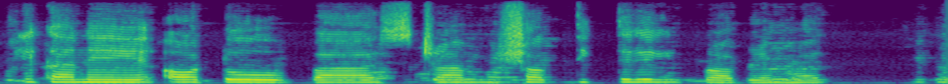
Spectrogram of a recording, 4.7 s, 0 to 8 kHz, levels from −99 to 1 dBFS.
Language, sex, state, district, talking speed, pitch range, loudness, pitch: Bengali, female, West Bengal, North 24 Parganas, 100 wpm, 210-230 Hz, -15 LUFS, 225 Hz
